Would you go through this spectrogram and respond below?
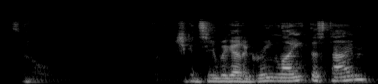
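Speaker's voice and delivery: normal talking voice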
